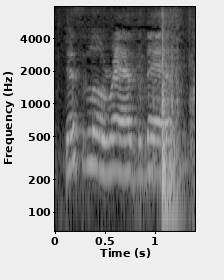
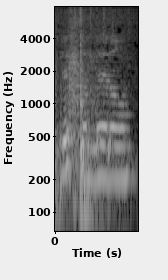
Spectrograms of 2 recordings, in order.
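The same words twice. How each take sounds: First: Catchphrase voice. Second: Said in the usual way. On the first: Retold or imitated. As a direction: toss off a creator's catchphrase with flair. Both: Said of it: "Can't remember what content creator says that".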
